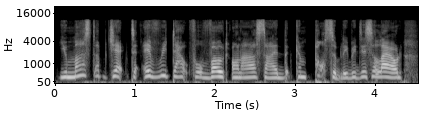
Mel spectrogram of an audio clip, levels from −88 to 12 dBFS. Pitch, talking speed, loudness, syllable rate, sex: 230 Hz, 200 wpm, -19 LUFS, 5.8 syllables/s, female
